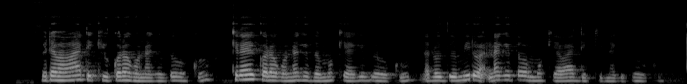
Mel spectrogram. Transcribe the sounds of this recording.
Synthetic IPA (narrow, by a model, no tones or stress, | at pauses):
wedamawaːdekiokɔɾaɣonaɣeðoːkukeɾaekɔɾaɣonaɣeðomokeakeðokunaɾoðiomiɾwanaɣeðɔmɔkeawadekinaɣeðoːku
